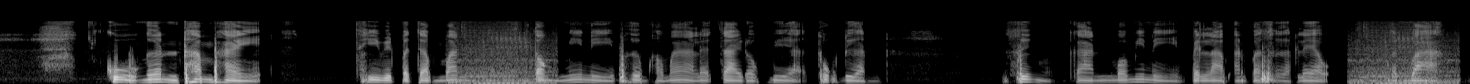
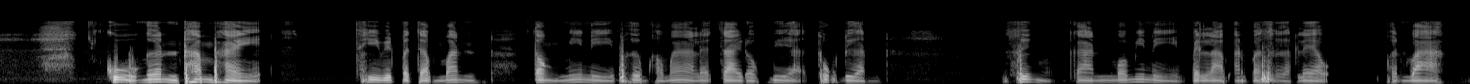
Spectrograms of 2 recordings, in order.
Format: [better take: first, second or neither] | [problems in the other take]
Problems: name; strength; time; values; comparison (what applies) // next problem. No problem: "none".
second | background sound (Engine / Mechanisms); 6 dB below the speech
